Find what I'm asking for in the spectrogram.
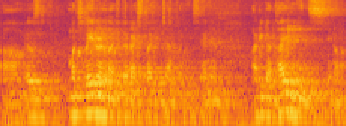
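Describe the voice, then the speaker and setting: A university professor from Hawaii with a Hawaiian accent, giving a rambling, informal, unscripted talk at a community forum and often chuckling. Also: male voice, low-pitched, fairly even intonation, quick pace, a little mellow. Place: museum auditorium. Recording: echoey hall, distant mic, faint noise.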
